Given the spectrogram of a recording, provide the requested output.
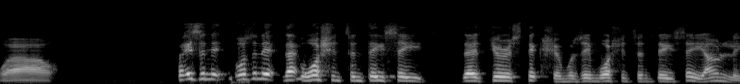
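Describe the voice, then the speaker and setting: A man's high-pitched voice with an English accent, dark and mellow in tone, at a fairly slow pace with very wide pitch swings, in a dry, close sound with no echo. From England, Greek heritage. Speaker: live stream panelist. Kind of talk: casual chat.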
